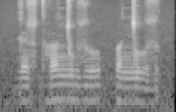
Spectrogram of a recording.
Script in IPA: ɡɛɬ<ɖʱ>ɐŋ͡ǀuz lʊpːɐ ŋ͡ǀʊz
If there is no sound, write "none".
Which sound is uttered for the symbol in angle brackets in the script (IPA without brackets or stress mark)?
dʱ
